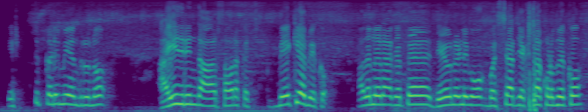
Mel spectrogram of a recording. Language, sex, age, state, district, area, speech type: Kannada, male, 30-45, Karnataka, Chikkaballapur, rural, spontaneous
